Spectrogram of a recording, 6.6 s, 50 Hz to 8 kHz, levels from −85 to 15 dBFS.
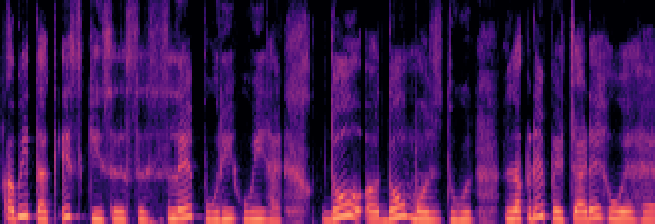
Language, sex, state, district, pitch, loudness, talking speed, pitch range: Hindi, female, Bihar, Patna, 275 Hz, -14 LUFS, 165 wpm, 260-300 Hz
